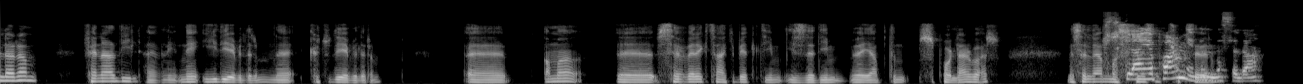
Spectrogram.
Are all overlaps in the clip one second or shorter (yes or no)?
no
